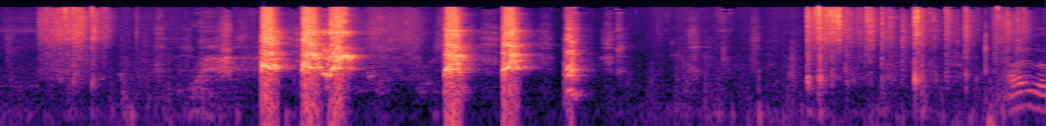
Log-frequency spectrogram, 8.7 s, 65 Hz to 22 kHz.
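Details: Indoors, three Maltese dogs take over the bed: a male born in Gwangju, a female from Daegu, and their daughter born August 2018. Quick clusters of high, sharp barks over about three seconds, with a woman talking before and after.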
